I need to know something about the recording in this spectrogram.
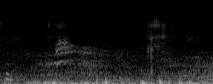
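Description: Domestic cat meowing: a short call about half a second in, then a short sharp sound about a second and a half in, over a low uneven rumble.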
